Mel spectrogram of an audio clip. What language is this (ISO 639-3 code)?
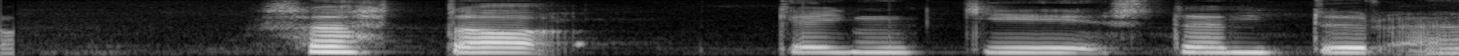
isl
